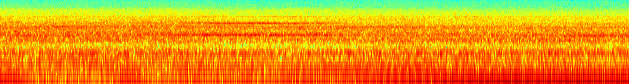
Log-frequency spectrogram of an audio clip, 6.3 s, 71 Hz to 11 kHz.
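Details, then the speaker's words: Cheap BMW E46 M3, first start after an oil change on an overfilled engine: steady rough idle with a thin high whir that eases after a few seconds. Very smoky, no misfires; accessory noise at idle, likely an accessory loosening up. "okay so making quite a few noises it's uh probably the accessories just making a lot of lot of noise but wow it actually runs that's insane"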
